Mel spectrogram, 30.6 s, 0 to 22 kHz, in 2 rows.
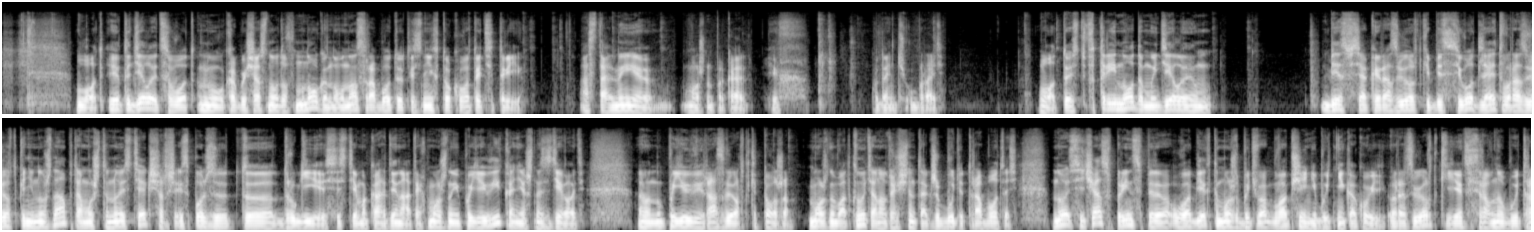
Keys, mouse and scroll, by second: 0.0 shift+middle click, 0.5 middle click, 1.5-2.4 scroll down 8, 2.4 click, 4.0 click, 4.3 shift+click, 4.4 shift+click, 4.8 g, 5.3 scroll down 6, 5.9 click, 8.0 ctrl+j, 8.7 click, 9.1 middle click, 9.3 click, 9.6 middle click, 9.7-10.1 scroll up 5, 9.9 middle click, 10.1 click, 10.8 click, 11.9 click, 12.4-13.0 scroll up 4, 13.7 shift+middle click, 14.2-14.5 scroll down 4, 15.3-15.9 scroll up 2, 15.9 click, 16.3 click, 17.6 middle click, 20.4 middle click, 22.8 middle click, 23.5 shift+a, 28.9 middle click, 30.0 middle click.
